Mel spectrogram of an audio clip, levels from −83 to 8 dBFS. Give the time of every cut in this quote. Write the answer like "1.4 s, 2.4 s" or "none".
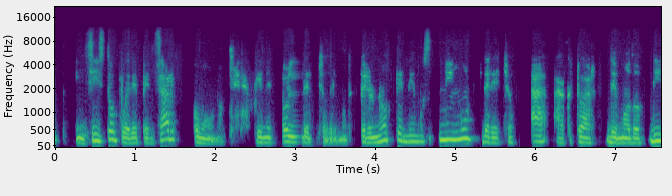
none

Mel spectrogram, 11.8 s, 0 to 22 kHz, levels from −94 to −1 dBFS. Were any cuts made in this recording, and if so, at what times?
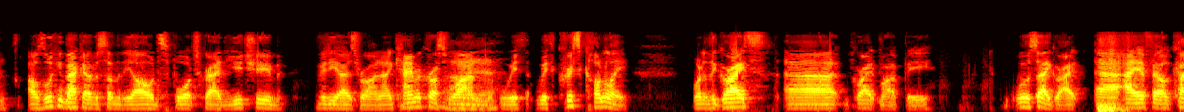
5.2 s

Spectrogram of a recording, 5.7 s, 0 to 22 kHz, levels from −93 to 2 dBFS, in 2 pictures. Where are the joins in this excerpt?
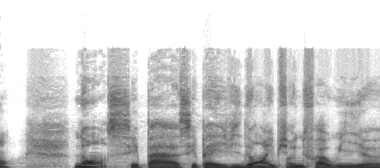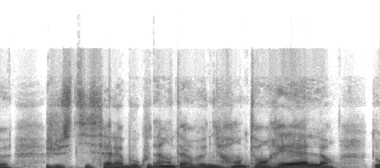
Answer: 2.2 s, 3.2 s, 4.0 s

